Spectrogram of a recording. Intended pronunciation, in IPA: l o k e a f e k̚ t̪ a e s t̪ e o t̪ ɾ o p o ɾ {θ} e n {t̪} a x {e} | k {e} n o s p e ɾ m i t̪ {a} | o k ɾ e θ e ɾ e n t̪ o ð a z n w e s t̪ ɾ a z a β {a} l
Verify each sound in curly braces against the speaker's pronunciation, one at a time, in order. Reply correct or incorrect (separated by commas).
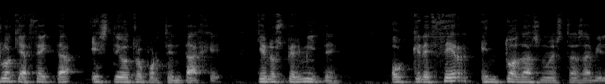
correct, correct, correct, correct, incorrect, incorrect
